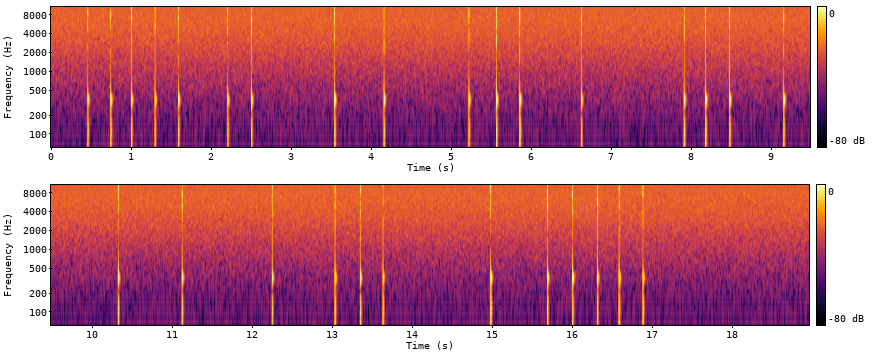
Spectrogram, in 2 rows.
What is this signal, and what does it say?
Tap code, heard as knocks on a wall, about 3 knocks a second. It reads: WALLACE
